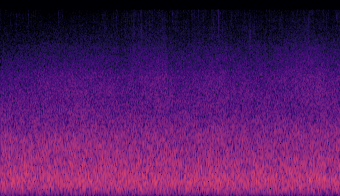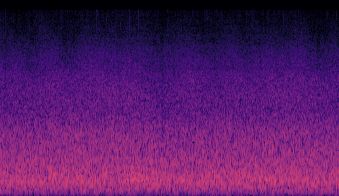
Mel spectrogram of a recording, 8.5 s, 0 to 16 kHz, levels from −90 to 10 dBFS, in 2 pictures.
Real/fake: real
